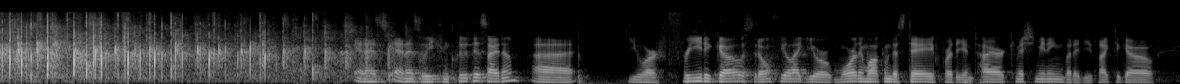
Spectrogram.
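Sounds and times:
group applauding: 0.0s - 4.8s
speech: 3.6s - 11.7s.

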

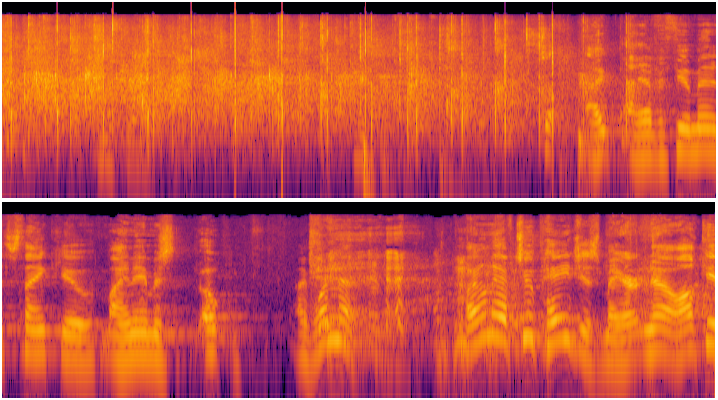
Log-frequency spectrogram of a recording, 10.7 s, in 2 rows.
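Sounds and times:
applause: 0.0s - 5.0s
speech: 4.4s - 10.6s
laughter: 7.6s - 10.6s.

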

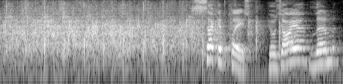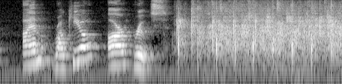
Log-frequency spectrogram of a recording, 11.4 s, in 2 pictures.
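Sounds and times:
audience applause: 0.0s - 4.4s, 8.6s - 11.4s
speech: 3.5s - 8.6s.

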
